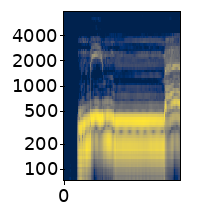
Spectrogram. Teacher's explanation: দেখুন, হরকতের বামে নুনে মিমে তাসদিদ হইলে সর্ব অবস্থায় নাকের বাসি থেকে গুন্নাহ করিয়া পড়িতে হয়। তো এই জেরওয়ালা মিমটি তাসদিদওয়ালা মিমের সাথে 3 সেকেন্ড পরিমাণ গুন্নাহ করে পড়ব। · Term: ওয়াজিব গুন্না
